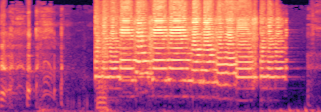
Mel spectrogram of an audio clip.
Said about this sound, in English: It's my air horn app.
